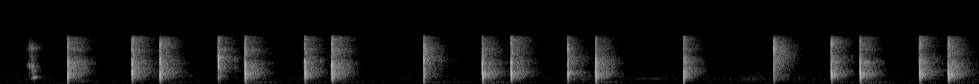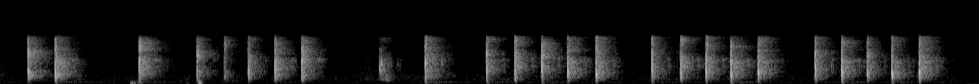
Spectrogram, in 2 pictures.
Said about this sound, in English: This is a very special kind of Dumpty Dum that I'm just learning. So, this is something I actually figured out with my snorty boy since he's here. If I start clapping with the clapping the Dumpty Dum, he settles down.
